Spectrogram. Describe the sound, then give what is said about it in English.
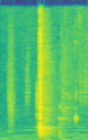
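A single sharp hand clap cracks out of near quiet, followed by a softer low thump a moment later, with no voices. “Get that clap. That clap, yeah.”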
